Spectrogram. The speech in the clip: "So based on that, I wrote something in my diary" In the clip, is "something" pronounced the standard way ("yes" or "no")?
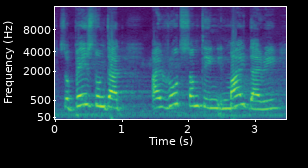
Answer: no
